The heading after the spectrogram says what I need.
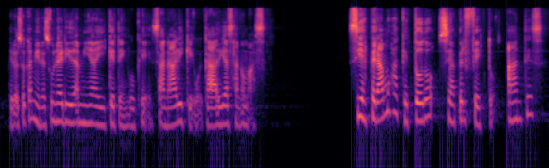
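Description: A middle-aged woman with a Barranquilla Colombian accent hosting a coaching podcast, talking quickly in a conversational style with self-deprecating asides. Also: on the low side. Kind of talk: solo podcast monologue.

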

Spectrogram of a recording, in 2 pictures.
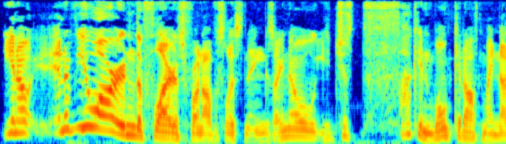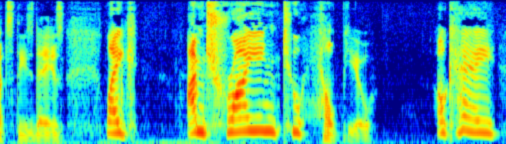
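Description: A man's voice: on the high side, huge pitch swings, unhurried, bright, forceful tone, no echo, clean studio sound. A man co-hosting a podcast in casual chat, ranting heatedly, swearing freely and laughing often. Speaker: podcast co-host.

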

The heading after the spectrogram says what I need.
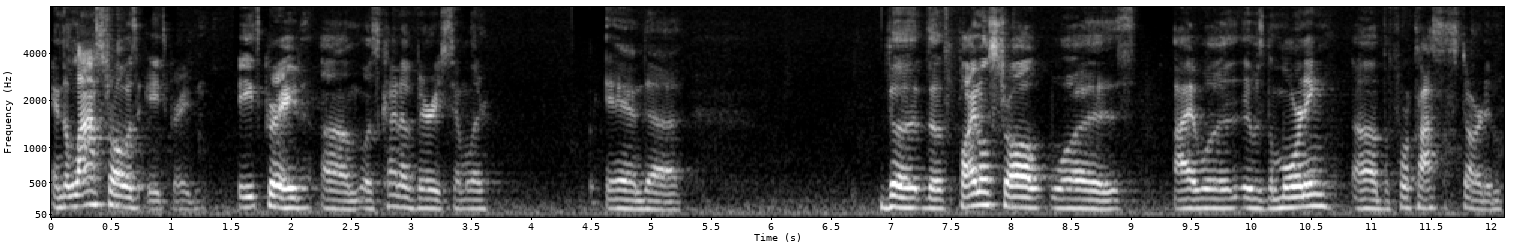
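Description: A man's voice: medium pitch, fairly even intonation, unhurried, fairly bright tone, slight background noise. Man telling a long personal story. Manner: rambling, frequent fillers and restarts. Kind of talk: casual storytelling conversation.

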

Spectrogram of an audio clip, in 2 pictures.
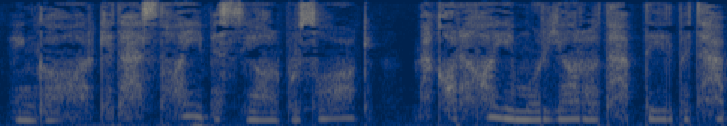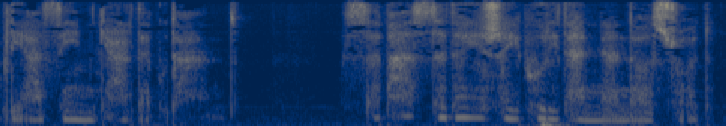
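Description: A woman tells a fantasy story in whispered role-play, her husky, breathy whisper steady throughout. The recording sounds dull and lo-fi, with a voice of middling pitch. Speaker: audiobook narrator.

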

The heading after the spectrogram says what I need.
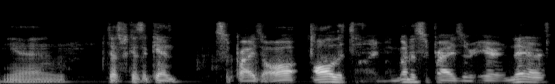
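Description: Male podcast host, deep and earnest, meandering delivery, dry close recording. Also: moderate pace, husky, no echo, dull audio. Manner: rambling, heartfelt, many restarts. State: tired. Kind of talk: casual motivational talk.

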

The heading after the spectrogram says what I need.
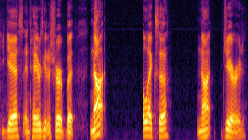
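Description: A man's voice: mid-range voice, fairly even intonation, measured pace, a bit bright, no echo. A man hosting a casual podcast chat with his team, laughing often and restarting his sentences. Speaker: podcast host.

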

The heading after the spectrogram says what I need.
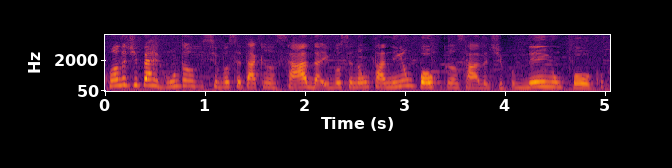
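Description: Woman, casual English lesson, slow careful repetitions, slightly high voice. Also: soft background music. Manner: explains plainly, repeats English phrases slowly. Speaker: English teacher.

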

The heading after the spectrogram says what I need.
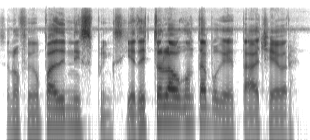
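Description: This Puerto Rican podcast co-host speaks Spanish with a Puerto Rican accent, spinning a long, rambling anecdote packed with fillers and crude slang. His medium-pitched voice is smooth and darkish, rapid-fire, with fairly even intonation and no room sound.

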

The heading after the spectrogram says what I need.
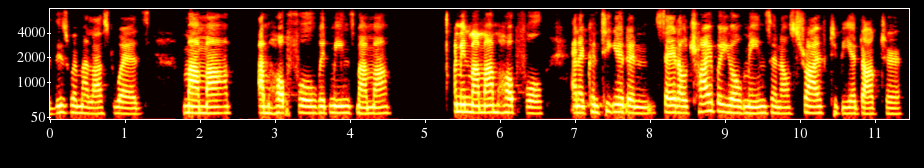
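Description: Woman, 30s, from Zimbabwe, podcast guest; lower voice, earnest storyteller, slightly dull audio. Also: a bit bright, no room sound. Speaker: guest, physician and inspirational speaker.

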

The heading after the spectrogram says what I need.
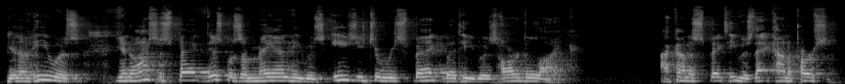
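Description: Male pastor, higher voice, emphatic storytelling sermon, reverberant sanctuary. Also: a little mellow. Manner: storytelling preacher, slow emphatic lines, fillers.

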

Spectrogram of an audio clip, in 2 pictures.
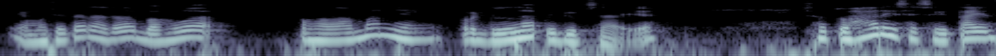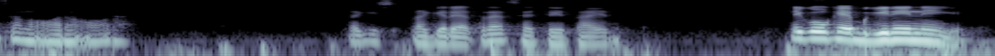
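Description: A man's voice: a little high, animated, fast talker, long pauses. Man, casual sermon, chatty preacher, tinny phone-like audio. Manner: conversational, addresses listeners as friends, tags lines with "gitu ya".

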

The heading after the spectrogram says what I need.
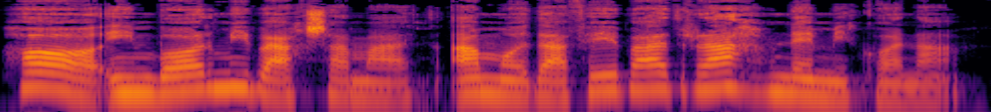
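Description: A woman's voice: medium pitch, fairly bright tone, no echo, studio quality, lightly acted. A woman voicing a pompous, bad-tempered lion king in a children's story, roaring and bossy. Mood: angry.

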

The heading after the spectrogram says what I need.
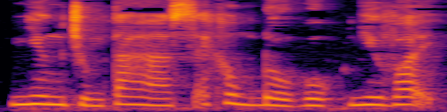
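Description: A woman reading a reflective book passage aloud in a slow, gentle, measured way. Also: medium pitch, fairly even intonation, breathy edge. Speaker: book reader.

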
